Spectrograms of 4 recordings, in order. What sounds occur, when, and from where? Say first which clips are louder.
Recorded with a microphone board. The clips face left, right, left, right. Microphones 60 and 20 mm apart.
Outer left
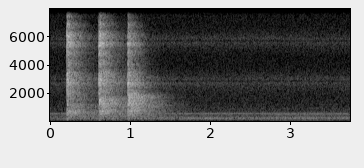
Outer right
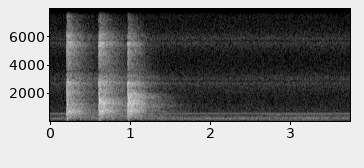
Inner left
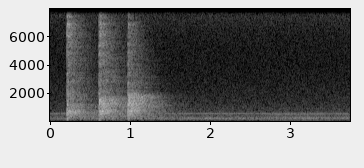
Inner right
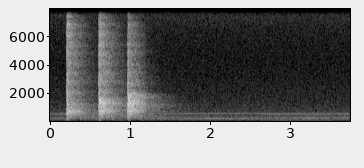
0.2 s a clap: outer right 9 dB, inner right 9 dB; 45° right (ahead or behind), 1.5 m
